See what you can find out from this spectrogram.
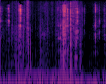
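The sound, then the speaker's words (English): Small metallic clicks and scrapes as Holmes picks the continental lock of a cellar door with instruments, an irregular run of fiddly taps and grinding with a few sharper, brighter ticks, fairly quiet and with no voices. “That is why I brought a few instruments with me, Watson, to force the lock.”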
